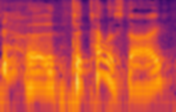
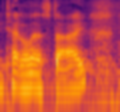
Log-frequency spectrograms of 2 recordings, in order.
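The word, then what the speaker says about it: tetelestai (τετέλεσται): The Greek word here is tetelestai. Some say tetelestai, depends on your pronunciation of Greek, but it's a perfect tense of the verb teleo.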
